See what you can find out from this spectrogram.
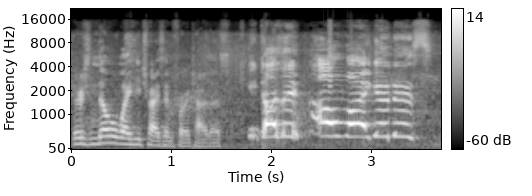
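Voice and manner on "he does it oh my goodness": high, very loud cry of disbelief; high-pitched gamer outburst; shocked yell. Real, not acted. Shocked reaction to game move.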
